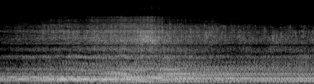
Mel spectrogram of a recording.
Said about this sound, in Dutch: Wat je nu hoort is het Doppler-effect. Dat ken je waarschijnlijk wel. Eh, als licht, maar ook geluid uit een bewegende bron komt, dan verschuift de frequentie.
